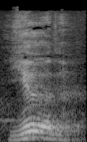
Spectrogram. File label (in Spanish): "eso", Mixe, hombre; INALI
